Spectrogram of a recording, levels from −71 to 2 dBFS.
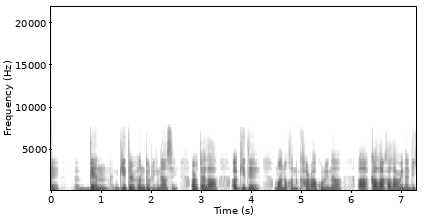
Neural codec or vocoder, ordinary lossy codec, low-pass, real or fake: codec, 16 kHz, about 1 kbps, DyCAST, with the encoder's durations; none; none; fake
